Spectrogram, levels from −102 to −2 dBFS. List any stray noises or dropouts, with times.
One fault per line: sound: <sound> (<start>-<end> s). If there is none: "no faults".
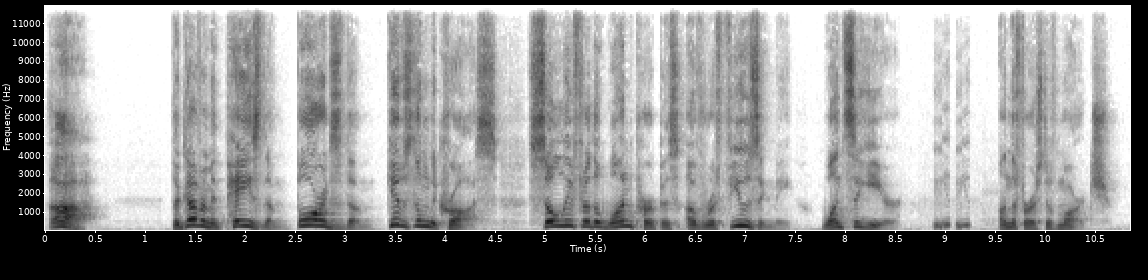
sound: laugh (8.9-9.3 s)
